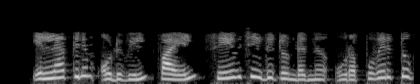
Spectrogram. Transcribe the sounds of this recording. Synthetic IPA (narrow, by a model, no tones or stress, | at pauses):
e̞lːaːt̪ːinumo̞ɽuʋilfɐjɐlse̞ːʋɨt͡ɕe̞jt̪̬ːiʈːuɳɖe̞nːɨʔurɐpːɨʋɐɾut̪ːuɣ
